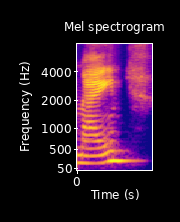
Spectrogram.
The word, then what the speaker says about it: Mayne: His surname is spelled Mayne, so Brian, Brian-Mayne, Brian Main, and he basically has created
